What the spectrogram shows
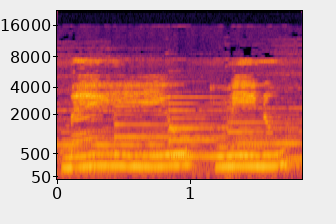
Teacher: Yang kedua adalah مَيُؤْمِنُ, nun sukun bertemu dengan ya. Hukum bacaannya adalah idgham bi gunnah. Cara membacanya ditahan 2 harokat atau 2 ketukan.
